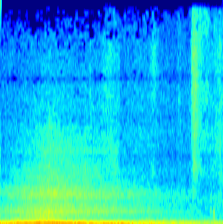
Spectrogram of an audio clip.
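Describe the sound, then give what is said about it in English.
A car engine revs hard, a deep rumbling roar that swells in pitch, holds for a couple of seconds, then eases off as the car peels out of a parking lot. “In his anger, he quickly turned on his car, and he peeled out of the parking lot.”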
